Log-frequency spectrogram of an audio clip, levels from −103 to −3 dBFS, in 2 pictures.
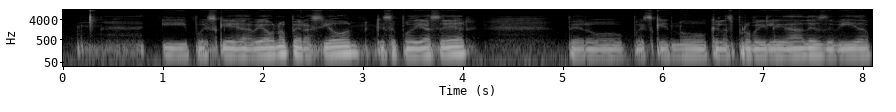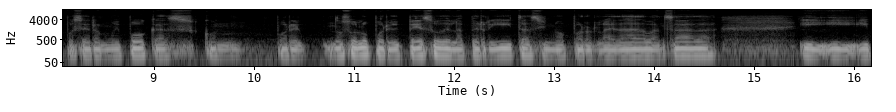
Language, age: Spanish, 30-49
